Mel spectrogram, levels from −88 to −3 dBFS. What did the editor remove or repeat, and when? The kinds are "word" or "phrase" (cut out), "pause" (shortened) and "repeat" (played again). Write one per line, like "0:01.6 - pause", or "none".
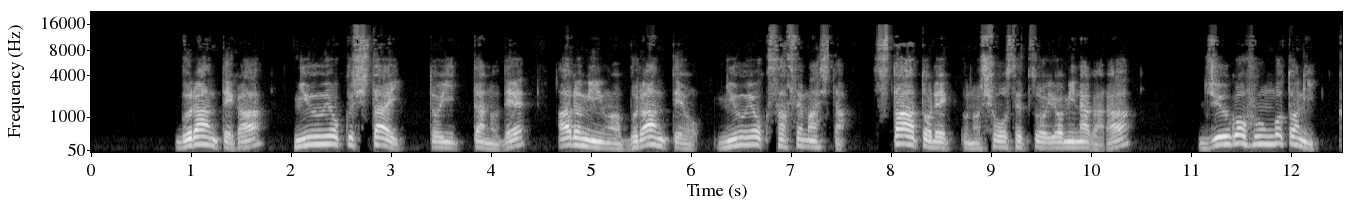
0:04.6 - pause
0:07.7 - pause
